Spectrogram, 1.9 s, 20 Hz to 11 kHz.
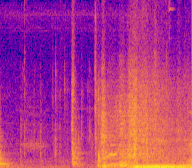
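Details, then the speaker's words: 1994 Chevy Astro van starting after a no-start: brief crank, then it catches cleanly into a steady, even idle. The no-start was caused by a 30 amp fuse-block circuit breaker with a broken brass pin not making good contact. "starts now the reason it wasn't starting was like I said that 30 amp circuit breaker with a broken brass pin"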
